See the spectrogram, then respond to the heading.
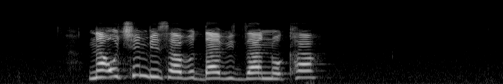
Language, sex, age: Venda, female, 23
